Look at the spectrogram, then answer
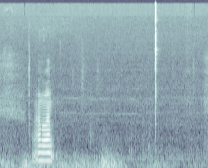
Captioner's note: click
